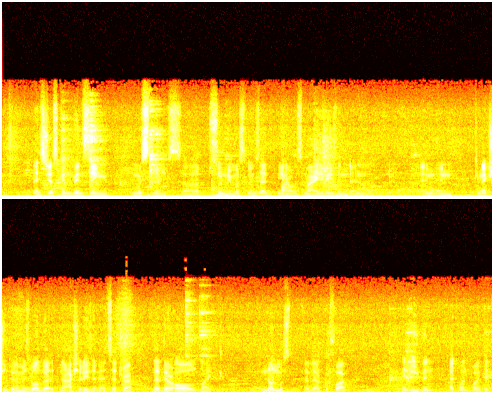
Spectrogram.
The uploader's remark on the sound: This show we go out in the field (and over the phone sometimes) to interview a few of the book clubs around Sydney.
